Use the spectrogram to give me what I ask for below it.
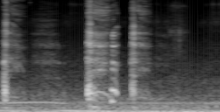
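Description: Someone coughs harshly after choking while breathing. There are a few loud, rough bursts separated by short gaps, with a longer, throaty rasping cough in the middle.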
